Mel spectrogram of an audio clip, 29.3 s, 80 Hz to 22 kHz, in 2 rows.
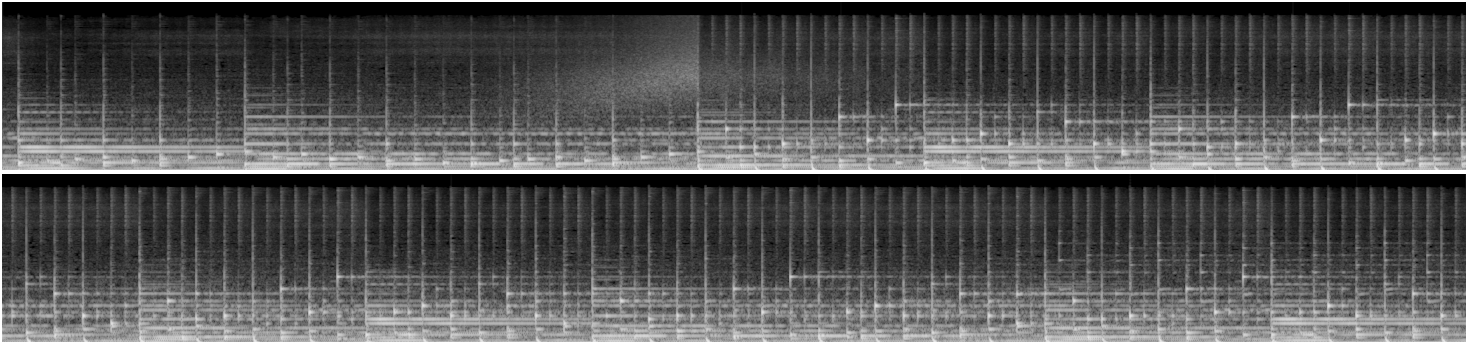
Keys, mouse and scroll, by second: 0.3 click, 0.9 alt+click, 2.2 alt+middle click, 4.3 alt+right click, 4.5 alt+middle click, 4.9 alt+middle click, 6.8 ctrl+5, 7.7 click, 9.0 alt+shift+middle drag, 9.3-10.0 alt+middle drag, 10.1 alt+middle drag, 11.2 alt+shift+middle drag, 11.9 ctrl+alt+middle drag, 12.2 alt+middle drag, 13.0-14.8 drag, 14.9 alt+middle click, 15.4 alt+middle click, 15.8 alt+shift+middle click, 20.1 Tab, 23.4 shift+click, 26.5 shift+d, 27.4 alt+middle click, 28.2 click.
